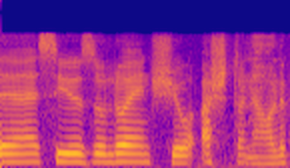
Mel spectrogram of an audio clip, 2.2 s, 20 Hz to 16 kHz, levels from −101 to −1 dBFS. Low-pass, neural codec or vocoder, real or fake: 7.2 kHz; codec, 16 kHz, 0.5 kbps, X-Codec, HuBERT features, trained on LibriSpeech; fake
